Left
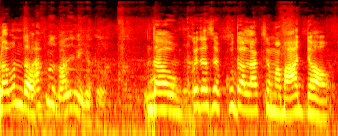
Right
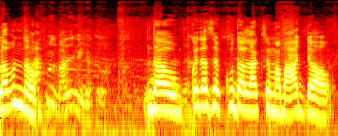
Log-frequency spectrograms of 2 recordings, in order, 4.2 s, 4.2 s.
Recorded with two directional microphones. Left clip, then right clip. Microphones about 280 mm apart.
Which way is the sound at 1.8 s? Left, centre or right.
Centre.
